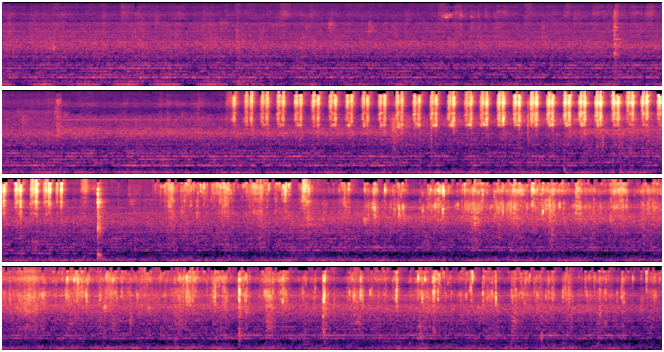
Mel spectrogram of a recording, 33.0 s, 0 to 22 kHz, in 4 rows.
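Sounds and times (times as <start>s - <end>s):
wet squishing of raw food: 18.4s - 33.0s.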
